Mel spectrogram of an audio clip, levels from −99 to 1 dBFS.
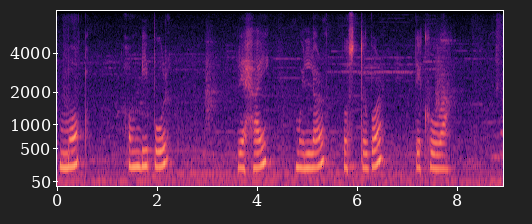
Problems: constant background noise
